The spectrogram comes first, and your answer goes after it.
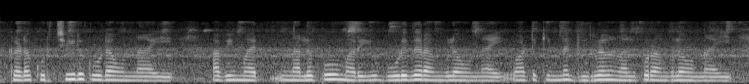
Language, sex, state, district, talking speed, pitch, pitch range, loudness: Telugu, female, Telangana, Mahabubabad, 120 wpm, 200 Hz, 190-210 Hz, -16 LUFS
